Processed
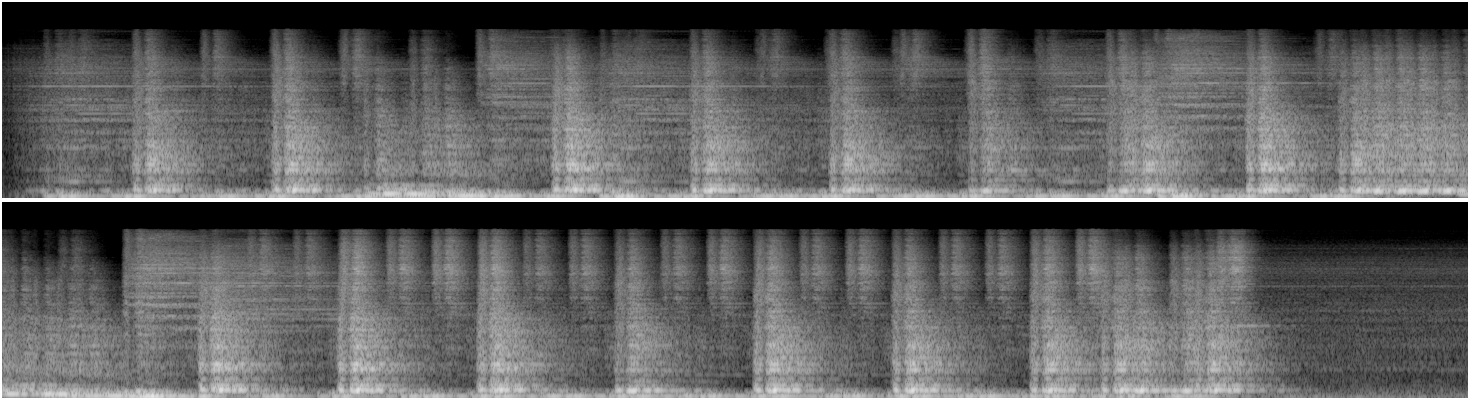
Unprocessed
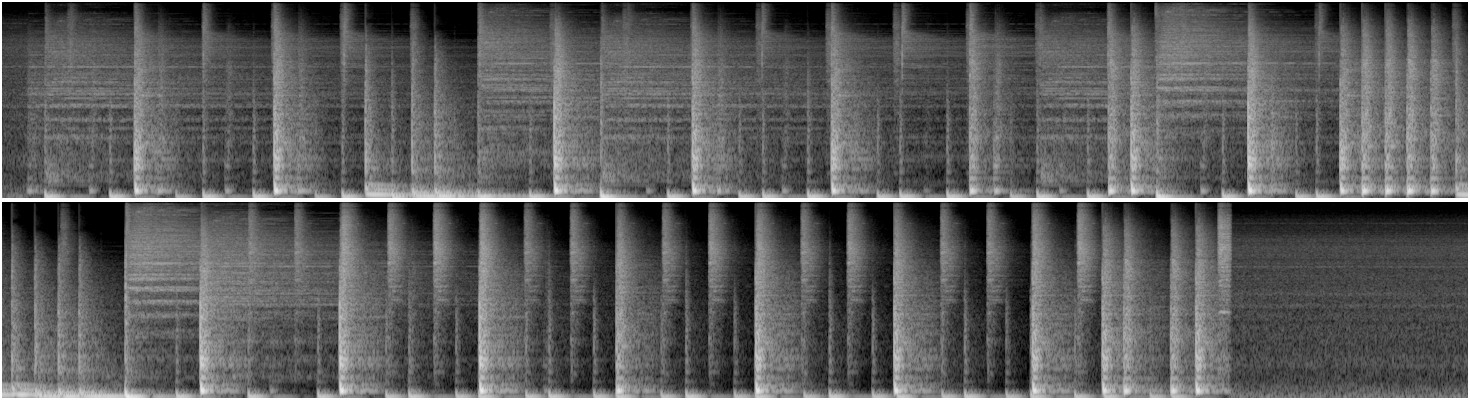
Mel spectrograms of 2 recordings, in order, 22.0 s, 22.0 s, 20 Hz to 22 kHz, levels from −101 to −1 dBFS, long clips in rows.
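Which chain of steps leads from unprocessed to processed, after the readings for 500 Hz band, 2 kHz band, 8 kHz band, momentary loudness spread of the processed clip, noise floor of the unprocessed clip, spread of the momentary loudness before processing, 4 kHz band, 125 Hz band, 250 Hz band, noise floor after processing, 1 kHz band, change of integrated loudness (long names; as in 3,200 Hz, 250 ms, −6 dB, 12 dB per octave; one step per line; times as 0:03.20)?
+3.0 dB, −1.0 dB, −6.5 dB, 11 LU, −51 dBFS, 13 LU, −2.0 dB, 0.0 dB, +0.5 dB, −50 dBFS, 0.0 dB, −0.5 dB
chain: partials spread apart or drawn together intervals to 87%
dense smooth reverb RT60 1.1 s, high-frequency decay 0.3×, pre-delay 75 ms, DRR −9.5 dB
level −8 dB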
